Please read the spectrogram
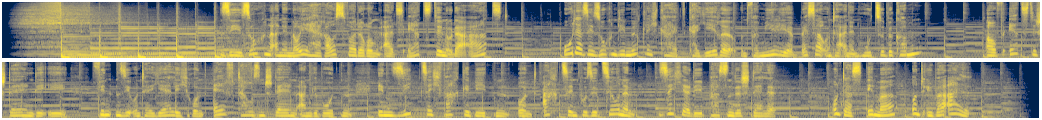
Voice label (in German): Dynamisch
